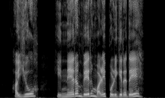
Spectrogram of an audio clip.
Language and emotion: Tamil, sad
